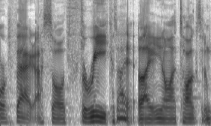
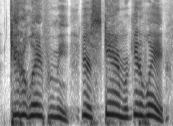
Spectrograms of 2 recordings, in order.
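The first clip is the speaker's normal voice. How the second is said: high, loud frantic yell; retold yell; 4 dB louder than usual. Tour kid yelling at a scammer to get away. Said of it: "he yells at the top of his lungs".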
